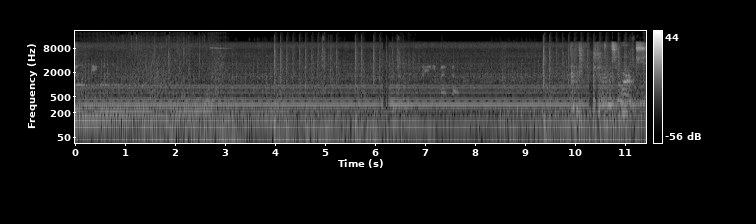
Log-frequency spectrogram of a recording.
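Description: A chopper gunner killstreak in Call of Duty Modern Warfare, a steady helicopter engine drone with bursts of rapid gunfire scattered through, under continuous talking.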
